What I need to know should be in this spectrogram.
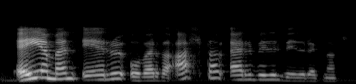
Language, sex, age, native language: Icelandic, female, 40-49, Icelandic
